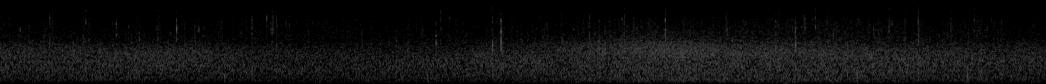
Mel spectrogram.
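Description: Steady rain falling, a dense continuous hiss with scattered sharper drop ticks, holding a fairly even level throughout with a slight swell partway through. No voices.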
